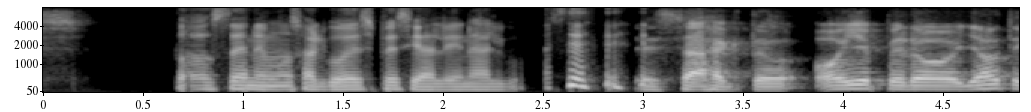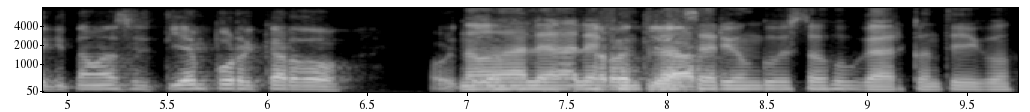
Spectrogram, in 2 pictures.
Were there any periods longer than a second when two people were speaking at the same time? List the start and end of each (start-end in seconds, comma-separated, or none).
7.0-8.4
